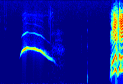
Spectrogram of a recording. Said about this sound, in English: Chet Morton whistled.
